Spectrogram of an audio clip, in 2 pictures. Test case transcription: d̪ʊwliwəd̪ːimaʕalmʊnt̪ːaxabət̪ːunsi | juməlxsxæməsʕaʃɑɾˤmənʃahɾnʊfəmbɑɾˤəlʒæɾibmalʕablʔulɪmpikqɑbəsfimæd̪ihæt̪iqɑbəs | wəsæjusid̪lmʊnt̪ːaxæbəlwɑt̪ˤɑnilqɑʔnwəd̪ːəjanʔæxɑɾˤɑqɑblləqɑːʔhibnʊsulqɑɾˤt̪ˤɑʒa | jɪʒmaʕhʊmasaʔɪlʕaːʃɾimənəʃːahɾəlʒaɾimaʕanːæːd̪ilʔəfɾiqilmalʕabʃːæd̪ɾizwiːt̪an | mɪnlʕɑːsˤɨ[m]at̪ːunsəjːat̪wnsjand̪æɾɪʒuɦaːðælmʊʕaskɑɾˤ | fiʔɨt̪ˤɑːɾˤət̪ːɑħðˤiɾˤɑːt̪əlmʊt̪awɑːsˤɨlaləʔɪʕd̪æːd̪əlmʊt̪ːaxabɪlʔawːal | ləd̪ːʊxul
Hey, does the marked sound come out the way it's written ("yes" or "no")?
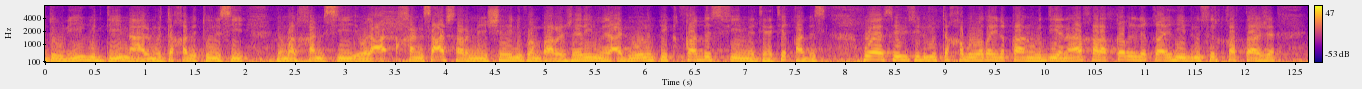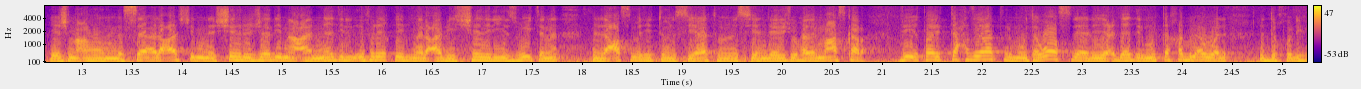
yes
